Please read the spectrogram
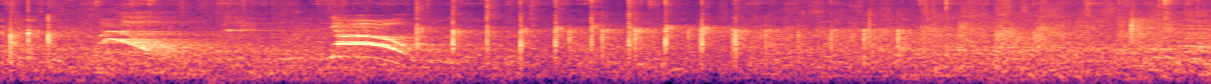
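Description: Table tennis balls clicking off bats and tables in rallies, a steady patter of sharp ticks from the nearby table and others around the hall. Twice a falling tone sweeps down in pitch, about a second in and again past three seconds, the second louder than anything else.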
